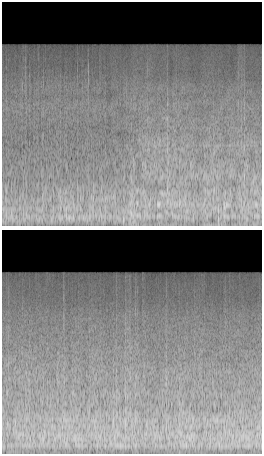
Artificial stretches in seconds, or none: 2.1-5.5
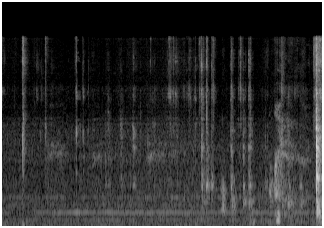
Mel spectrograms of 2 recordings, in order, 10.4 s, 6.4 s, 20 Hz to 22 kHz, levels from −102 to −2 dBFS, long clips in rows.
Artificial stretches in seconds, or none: 0.0-1.1; 1.9-4.1; 4.5-5.1

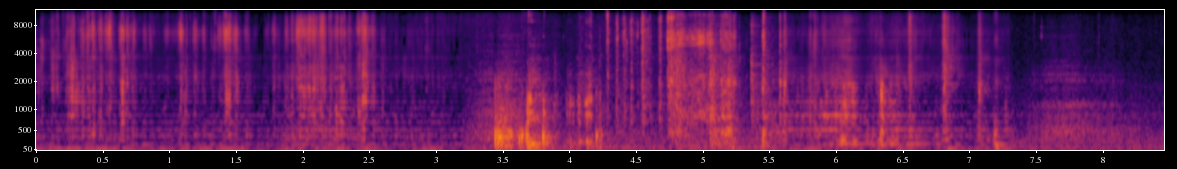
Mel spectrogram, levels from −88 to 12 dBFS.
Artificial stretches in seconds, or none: 0.0-3.2; 5.6-7.3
